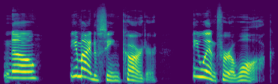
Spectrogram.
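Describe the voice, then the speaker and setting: A woman's voice: fairly high pitch, very animated, measured pace, bright, forceful tone, no echo, voice pushed up, heavily acted. A woman reading aloud and voicing a polite young male farmhand who is eager to please, close to her own voice.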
